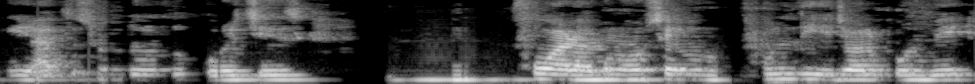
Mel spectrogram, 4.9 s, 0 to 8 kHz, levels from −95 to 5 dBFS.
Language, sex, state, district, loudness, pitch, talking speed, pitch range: Bengali, female, West Bengal, Kolkata, -15 LUFS, 170 Hz, 100 wpm, 165-175 Hz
